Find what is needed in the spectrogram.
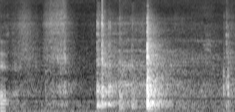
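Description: Small cardboard product box being opened and handled: a faint rubbing and scraping of the lid, then two sharp knocks about a second in and half a second apart, the second the loudest.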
